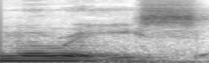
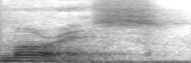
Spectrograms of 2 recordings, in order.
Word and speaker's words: Maurice: So all this time I've been calling you Maurice, and Charlie tells me it's pronounced Morris.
